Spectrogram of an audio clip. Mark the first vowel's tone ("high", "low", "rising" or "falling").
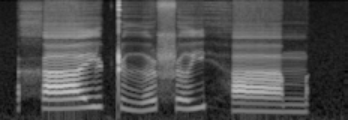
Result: rising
